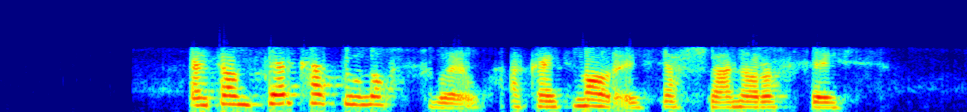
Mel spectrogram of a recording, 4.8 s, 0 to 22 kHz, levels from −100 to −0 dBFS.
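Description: Tandem speech coding all the way through: the speech is rough, muffled and warbly, with nothing above 3.8 kHz, as if it was squeezed through two low-rate speech codecs back to back.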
